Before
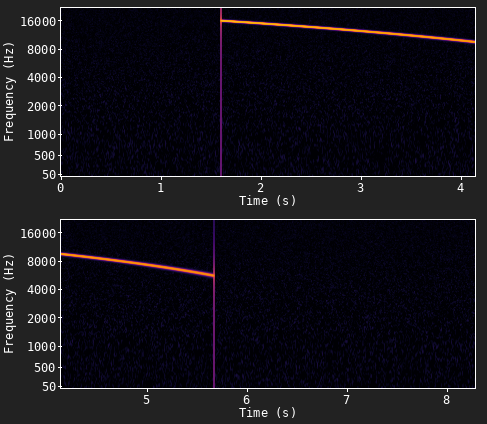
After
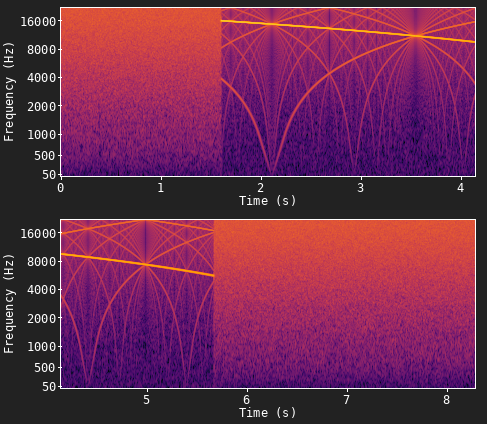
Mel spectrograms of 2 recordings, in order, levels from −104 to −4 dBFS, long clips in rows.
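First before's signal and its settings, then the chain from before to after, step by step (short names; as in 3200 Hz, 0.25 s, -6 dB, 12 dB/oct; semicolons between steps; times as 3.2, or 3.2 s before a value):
chirp linear 16000 Hz -> 5600 Hz -11 dBFS -> -24.5 dBFS 4.07 s
switching spikes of -20.5 dBFS; requantised 10-bit, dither triangular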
